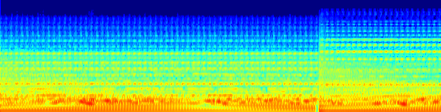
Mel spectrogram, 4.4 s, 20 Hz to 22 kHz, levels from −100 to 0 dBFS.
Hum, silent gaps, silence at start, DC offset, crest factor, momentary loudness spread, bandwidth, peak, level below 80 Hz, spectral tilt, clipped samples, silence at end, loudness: none; none; 0 s; under 0.1%; 14 dB; 4 LU; 9.4 kHz; -6 dBFS; -28 dBFS; -6.5 dB/octave; under 0.1%; 0 s; -22 LUFS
